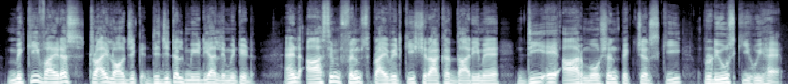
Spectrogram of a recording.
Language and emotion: Urdu, neutral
